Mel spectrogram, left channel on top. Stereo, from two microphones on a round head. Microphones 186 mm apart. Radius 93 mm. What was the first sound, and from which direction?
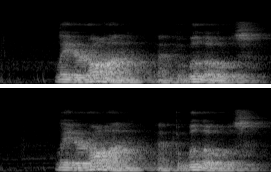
A man speaking, 40° left (ahead or behind).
